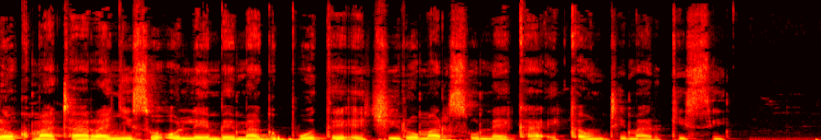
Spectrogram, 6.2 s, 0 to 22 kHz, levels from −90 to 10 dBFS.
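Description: Nothing in this speech recording stands out as a technical fault; it just runs along without any glitches, dropouts or odd sounds to point to.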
